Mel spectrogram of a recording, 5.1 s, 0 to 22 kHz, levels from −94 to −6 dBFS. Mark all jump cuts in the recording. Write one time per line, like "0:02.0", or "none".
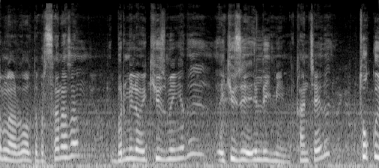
none

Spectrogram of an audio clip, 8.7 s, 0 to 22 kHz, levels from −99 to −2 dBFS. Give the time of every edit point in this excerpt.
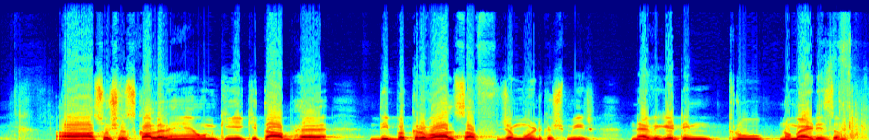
none

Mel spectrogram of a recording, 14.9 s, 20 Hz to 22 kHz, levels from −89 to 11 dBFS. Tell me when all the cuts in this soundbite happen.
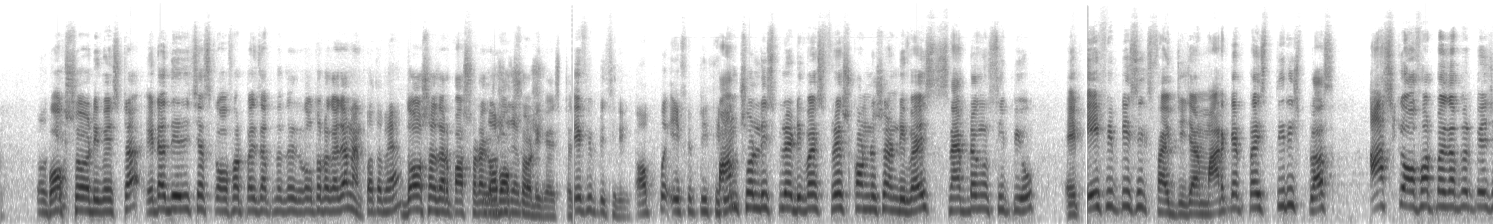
0:05.7
0:10.8

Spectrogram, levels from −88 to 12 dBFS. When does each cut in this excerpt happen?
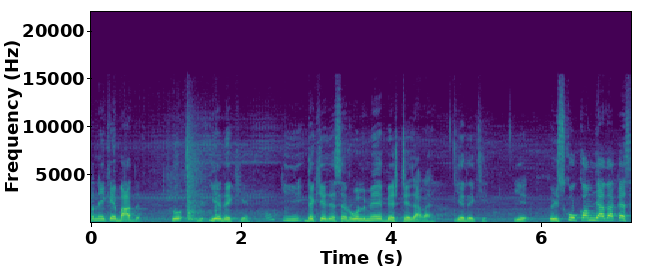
0:02.6

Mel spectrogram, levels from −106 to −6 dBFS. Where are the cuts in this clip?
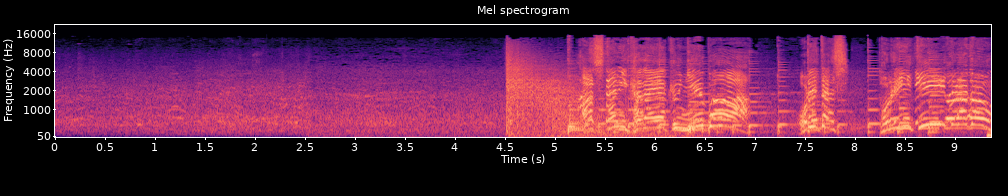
0:02.1
0:04.5

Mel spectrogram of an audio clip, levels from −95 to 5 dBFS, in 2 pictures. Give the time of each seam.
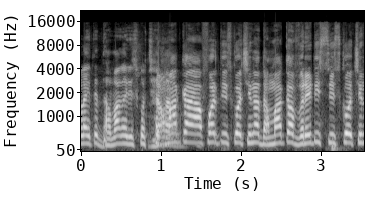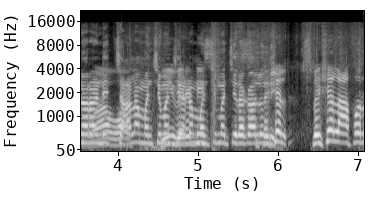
none

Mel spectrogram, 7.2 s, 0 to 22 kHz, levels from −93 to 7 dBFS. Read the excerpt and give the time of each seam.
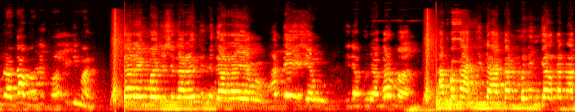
0:01.5
0:05.5

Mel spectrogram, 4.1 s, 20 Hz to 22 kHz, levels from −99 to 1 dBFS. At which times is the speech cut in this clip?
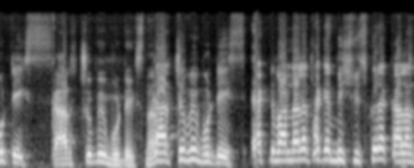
0:02.5

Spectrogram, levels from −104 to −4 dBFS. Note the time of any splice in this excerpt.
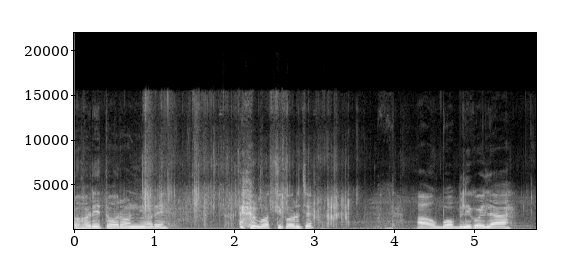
none

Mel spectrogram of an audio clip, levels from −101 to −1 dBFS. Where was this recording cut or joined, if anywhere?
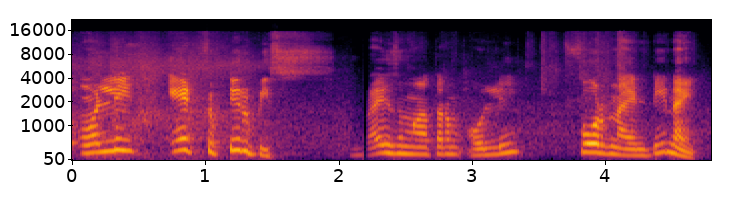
0:02.3

